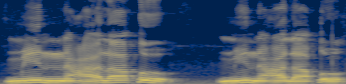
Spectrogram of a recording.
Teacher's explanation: কফ কলকলা হরফ, এই জন্য কলকলা কুবরা, বড় ধরনের কলকলা হবে আয়াতের শেষেরটাতে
